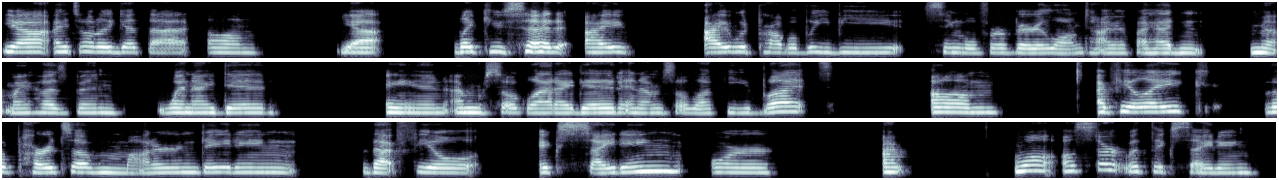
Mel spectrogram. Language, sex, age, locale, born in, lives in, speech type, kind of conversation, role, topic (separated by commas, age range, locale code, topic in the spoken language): English, female, 20-24, en-US, United States, United States, conversation, unstructured, none, How are the rules of modern dating changing for you, and what actually works?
